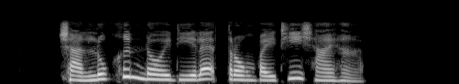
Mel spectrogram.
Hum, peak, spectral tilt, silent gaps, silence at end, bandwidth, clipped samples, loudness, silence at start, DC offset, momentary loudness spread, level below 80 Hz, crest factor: none; -2 dBFS; -6 dB/octave; 2.19-2.27 s; 0.95 s; 7.8 kHz; under 0.1%; -16 LUFS; 0.6 s; under 0.1%; 10 LU; -60 dBFS; 14 dB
